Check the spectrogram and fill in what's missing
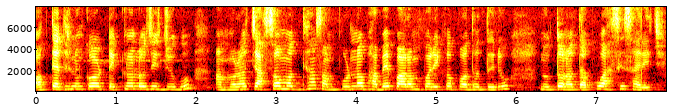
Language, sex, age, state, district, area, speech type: Odia, female, 18-30, Odisha, Kendrapara, urban, spontaneous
